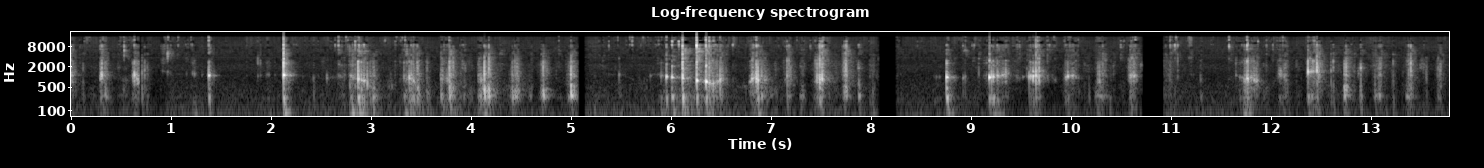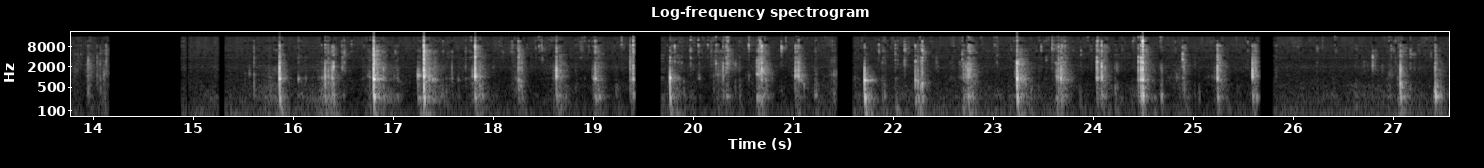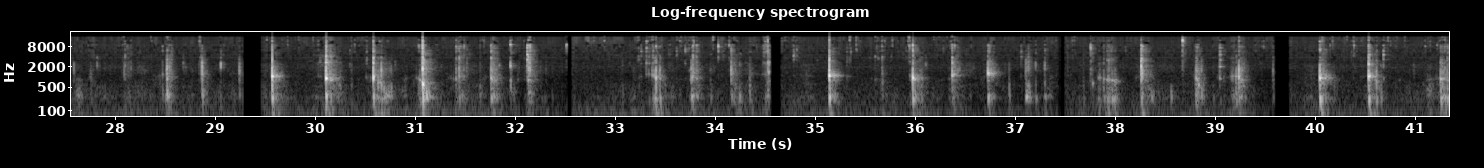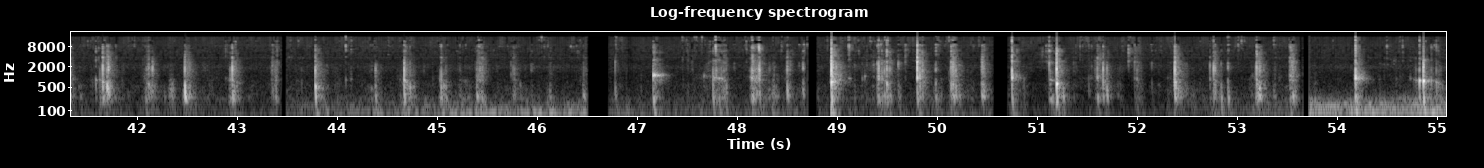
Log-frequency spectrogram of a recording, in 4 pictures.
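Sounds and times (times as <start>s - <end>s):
wet mouth chewing clicks and smacks: 33.2s - 55.0s.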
